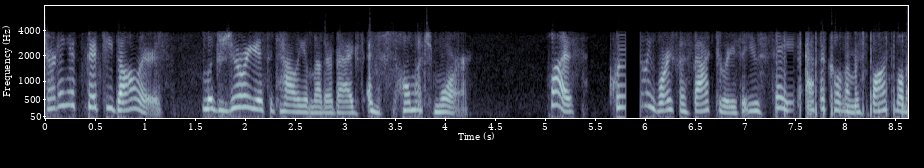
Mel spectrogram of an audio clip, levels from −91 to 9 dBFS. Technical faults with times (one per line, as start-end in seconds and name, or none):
0.00-8.63 G.723.1 codec
5.75-6.06 VoIP packet loss concealed by the speech codec
7.43-7.54 VoIP packet loss concealed by the speech codec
